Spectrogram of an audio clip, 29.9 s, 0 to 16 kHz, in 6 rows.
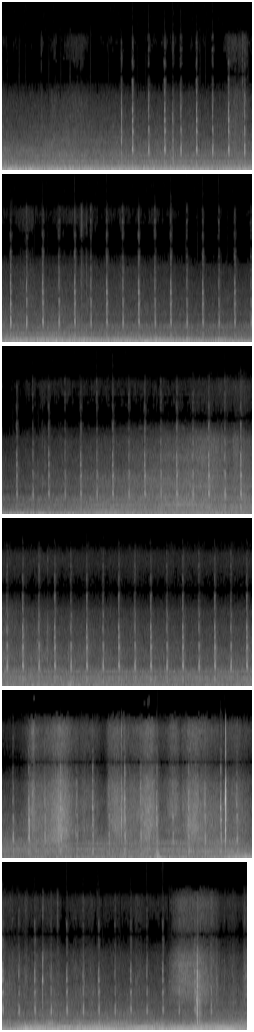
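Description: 2023 BMW X7 M60i's twin-turbo V8 heard from inside the cabin, its note easing off as the SUV slows for a turn, with an even ticking of the turn signal. Near the end the engine note rises again as it accelerates through the gears.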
